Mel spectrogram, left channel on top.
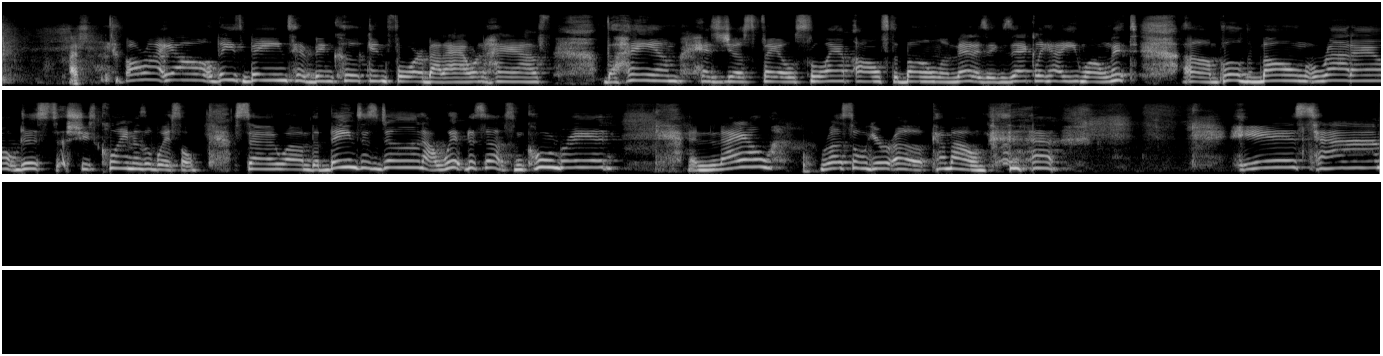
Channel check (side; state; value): right; silent; digital silence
